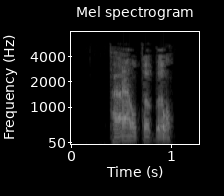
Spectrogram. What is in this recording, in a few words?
"palpable", English; adjectives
